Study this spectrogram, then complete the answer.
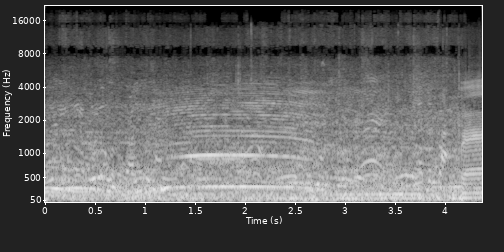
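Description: Limousin cattle at the Mundilan livestock market in hot sun give loud, drawn-out moos that overlap and follow one another close by.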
